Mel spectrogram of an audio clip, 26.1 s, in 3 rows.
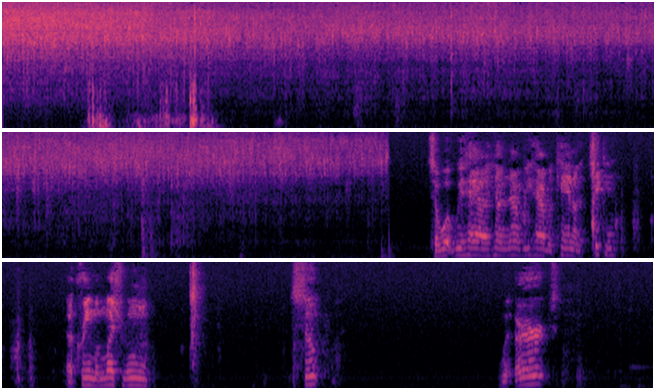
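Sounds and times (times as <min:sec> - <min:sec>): chicken sizzling in hot oil: 0:00.0 - 0:13.8.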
